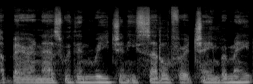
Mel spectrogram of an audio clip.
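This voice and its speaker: A man uses a put-on character voice with very deep, low pitch. He talks very fast in a monotone, flat delivery. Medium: video game. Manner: deadpan, dry.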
